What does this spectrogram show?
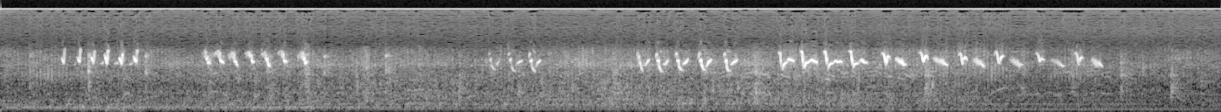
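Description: A bird chirping in rapid series of short, high, falling notes, several runs with short pauses between them and the longest run near the middle. A low steady hum runs underneath.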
